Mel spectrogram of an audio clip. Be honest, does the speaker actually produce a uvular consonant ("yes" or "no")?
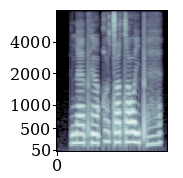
yes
